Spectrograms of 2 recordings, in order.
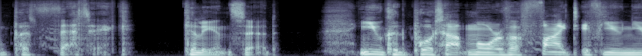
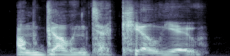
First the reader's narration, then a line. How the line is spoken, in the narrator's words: Silver snarled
